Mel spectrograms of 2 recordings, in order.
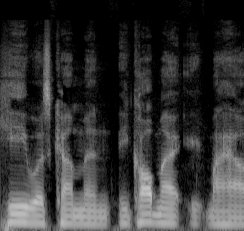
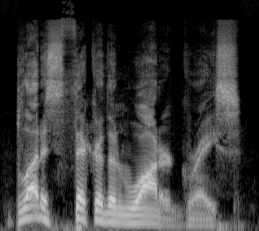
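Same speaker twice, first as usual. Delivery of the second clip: whiny, sing-song, raised, swooping dad voice; 2 semitones higher, 6 dB louder than usual. Retelling a father's line in a family argument: imitating a father's voice. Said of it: "I'll never forget in his voice".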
